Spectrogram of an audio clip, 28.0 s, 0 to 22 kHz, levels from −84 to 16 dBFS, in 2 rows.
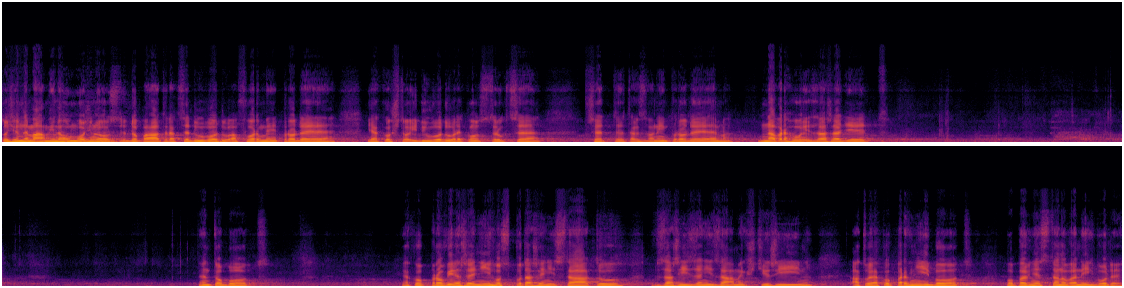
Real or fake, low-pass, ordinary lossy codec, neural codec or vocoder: fake; 14.4 kHz; Opus, 32 kbps; autoencoder, 48 kHz, 128 numbers a frame, DAC-VAE, trained on Japanese speech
